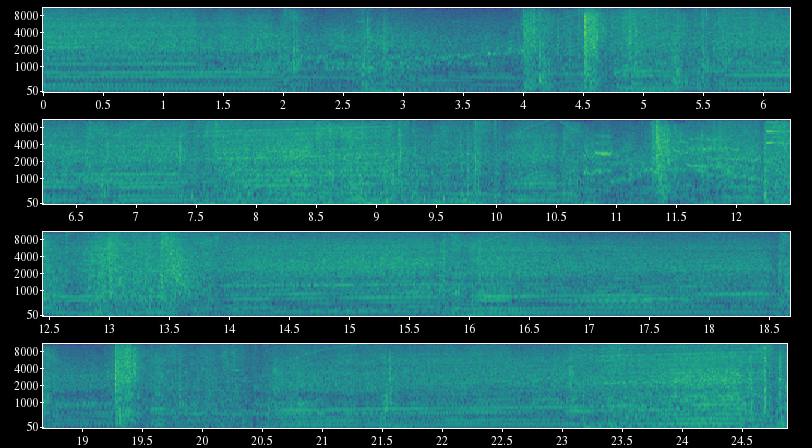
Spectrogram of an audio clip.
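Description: A Nissan Skyline race car in The Crew Motorfest, engine revving hard and steadily through gear changes, with tire squeal and a loud, continuous roar throughout.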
